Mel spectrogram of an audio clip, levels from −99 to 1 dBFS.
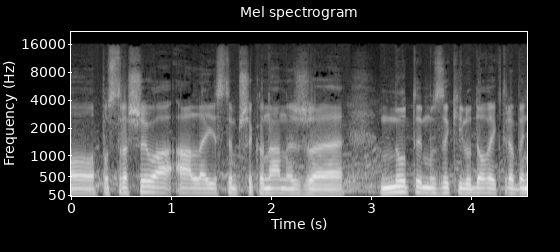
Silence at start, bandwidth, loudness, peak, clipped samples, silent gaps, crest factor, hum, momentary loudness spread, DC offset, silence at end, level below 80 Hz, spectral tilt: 0 s; 15.5 kHz; -15 LUFS; -2 dBFS; under 0.1%; none; 12 dB; none; 5 LU; under 0.1%; 0 s; -58 dBFS; -6 dB/octave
